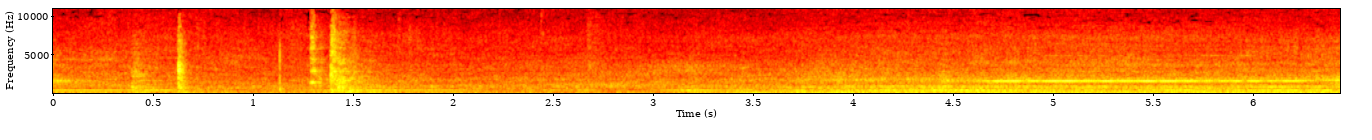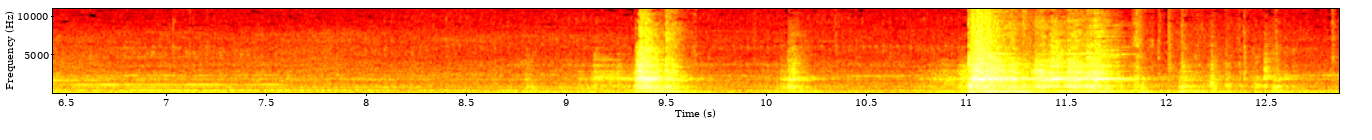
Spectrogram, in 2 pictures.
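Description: Ingersoll Rand rough-terrain forklift's engine running steadily as it drives up, growing louder from a few seconds in. Two loud metallic bangs come near the end, about a second and a half apart.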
